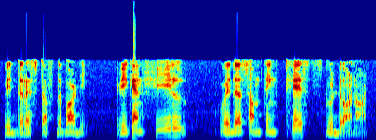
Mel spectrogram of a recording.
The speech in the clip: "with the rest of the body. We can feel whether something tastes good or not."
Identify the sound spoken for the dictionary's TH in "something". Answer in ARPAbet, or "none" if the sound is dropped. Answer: T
